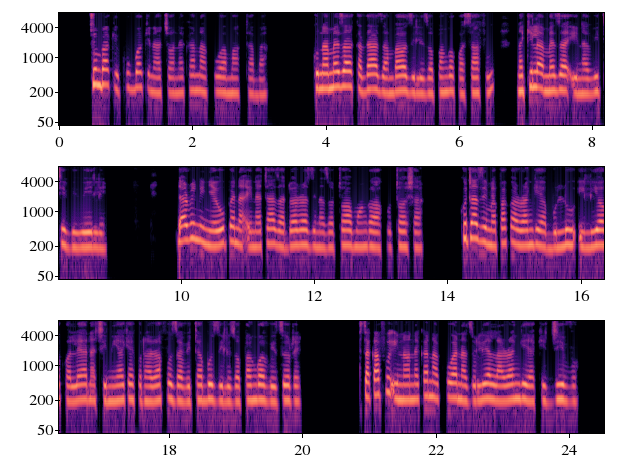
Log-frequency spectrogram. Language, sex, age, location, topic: Swahili, female, 25-35, Nairobi, education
